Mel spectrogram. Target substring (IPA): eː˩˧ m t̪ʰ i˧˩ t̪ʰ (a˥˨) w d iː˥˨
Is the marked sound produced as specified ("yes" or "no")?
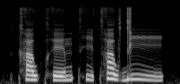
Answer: yes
